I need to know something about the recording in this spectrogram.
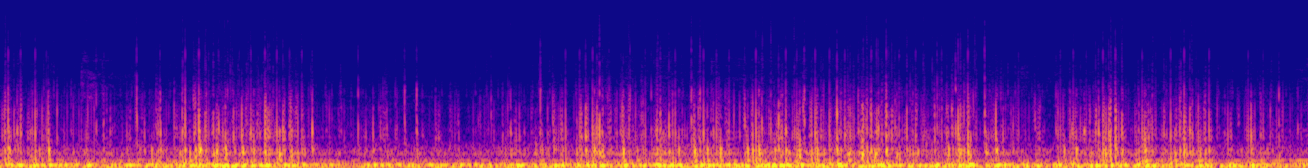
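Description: A car engine hums, heard from inside the cabin.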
